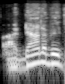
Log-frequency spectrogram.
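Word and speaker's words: Bogdanović: a t in sheski there's no J oh man not even a silent one not even a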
